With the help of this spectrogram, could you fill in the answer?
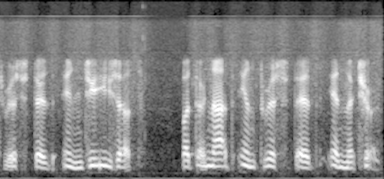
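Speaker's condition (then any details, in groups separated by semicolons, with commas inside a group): ALS; muscle twitches and hand weakness at onset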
